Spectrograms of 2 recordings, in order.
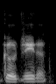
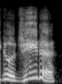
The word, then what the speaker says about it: Gogeta: anything and and not hear them pronounce it as Gogeta exactly like it's in the game they say Gogeta yeah so before I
